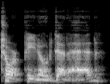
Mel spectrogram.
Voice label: voice message torpedo, crew ships english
